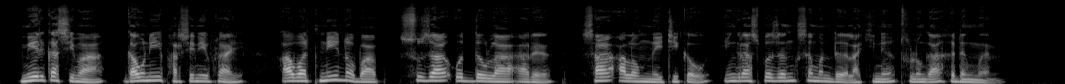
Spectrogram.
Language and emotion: Bodo, neutral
